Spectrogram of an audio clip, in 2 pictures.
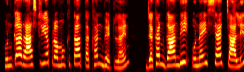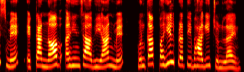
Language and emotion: Maithili, neutral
